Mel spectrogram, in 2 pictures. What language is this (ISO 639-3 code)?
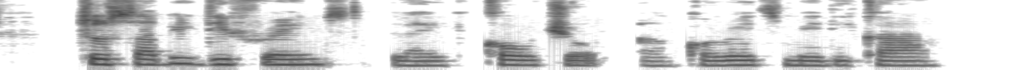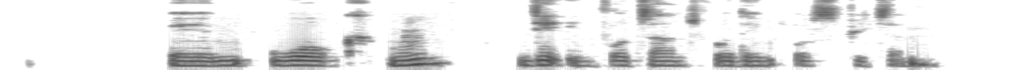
pcm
